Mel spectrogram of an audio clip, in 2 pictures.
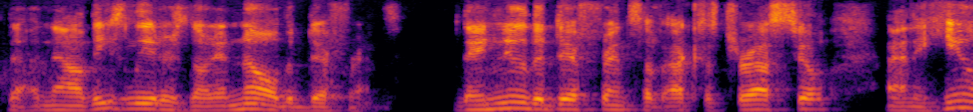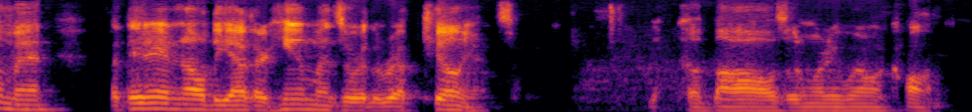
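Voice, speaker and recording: A man casually explaining a story in slow, emphatic phrases that trail off softly. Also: medium pitch, muffled recording.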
